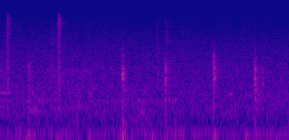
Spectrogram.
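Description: Faint, small clicks, about one every second but unevenly spaced, from a stainless steel watch and its steel bracelet being handled on a display wrist.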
